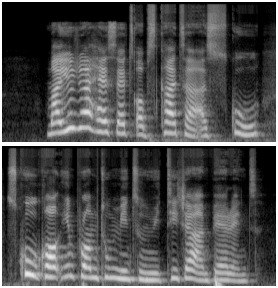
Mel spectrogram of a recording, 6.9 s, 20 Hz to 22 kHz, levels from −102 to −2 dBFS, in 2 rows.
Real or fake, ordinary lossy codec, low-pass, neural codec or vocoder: real; none; none; none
